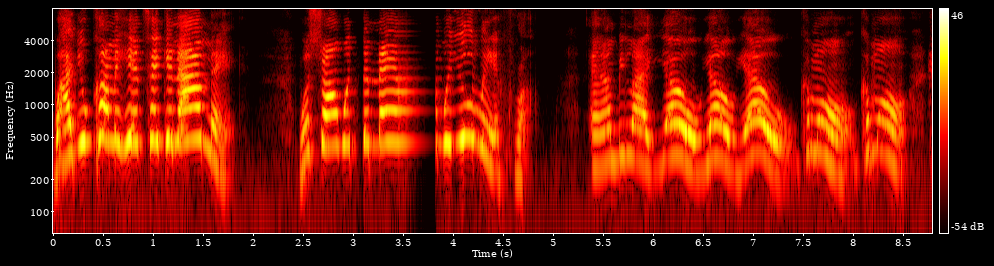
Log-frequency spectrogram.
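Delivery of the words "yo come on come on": put-on very slow New York accent, long drawn-out "yo". Retelling answering people who ask why they come taking their man; new york accent. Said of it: "Gotta do New York accent".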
